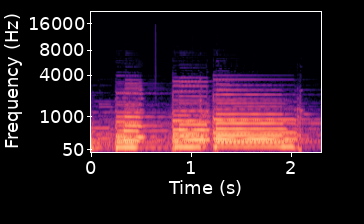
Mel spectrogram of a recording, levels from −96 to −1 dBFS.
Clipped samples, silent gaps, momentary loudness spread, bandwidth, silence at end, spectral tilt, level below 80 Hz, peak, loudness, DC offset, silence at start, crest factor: under 0.1%; none; 6 LU; 4.2 kHz; 0 s; -11.5 dB/octave; -42 dBFS; -4 dBFS; -18 LUFS; under 0.1%; 0 s; 14 dB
